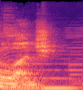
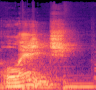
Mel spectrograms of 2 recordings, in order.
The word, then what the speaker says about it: ланч: Следующий прием пищи у американцев называется ланч. Русская печать и все ее читающие ошибочно произносят это слово «ленч».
